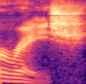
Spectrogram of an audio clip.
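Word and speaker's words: Ra's al Ghul: or race algol it's either Raz or a race depending I I think it's just Roz in the Dark Knight trilogy you know what rhymes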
